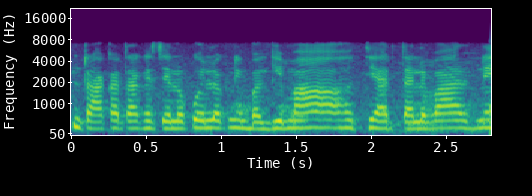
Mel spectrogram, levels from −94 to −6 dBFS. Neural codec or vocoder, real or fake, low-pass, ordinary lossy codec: none; real; 7.2 kHz; none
